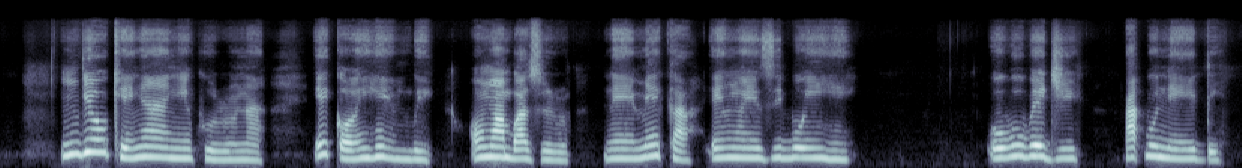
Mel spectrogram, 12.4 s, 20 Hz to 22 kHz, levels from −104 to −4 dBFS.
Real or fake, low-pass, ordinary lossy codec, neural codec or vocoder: fake; 14.4 kHz; none; codec, 44.1 kHz, 2.6 kbps, SNAC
